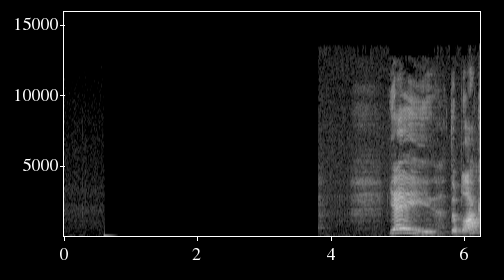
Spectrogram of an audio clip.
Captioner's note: silence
